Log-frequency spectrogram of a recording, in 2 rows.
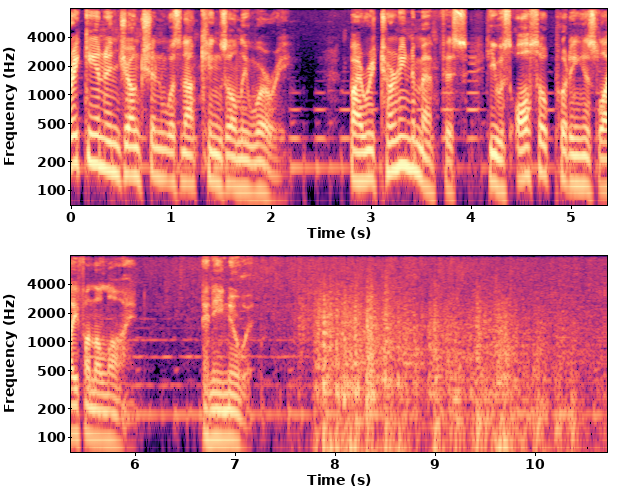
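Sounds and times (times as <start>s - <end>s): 
speech: 0.0s - 6.1s, 6.7s - 8.1s
rain hissing: 5.3s - 10.7s
rolling thunder during a thunderstorm: 7.7s - 10.7s.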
